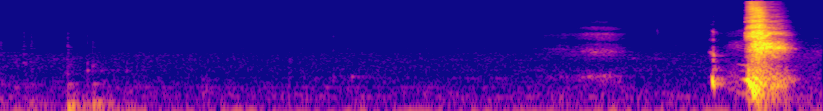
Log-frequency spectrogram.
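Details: A quiet lead-in breath, then one sharp, loud, hissing burst: a single sneeze.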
